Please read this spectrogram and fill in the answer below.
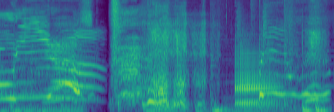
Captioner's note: laughs; boing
